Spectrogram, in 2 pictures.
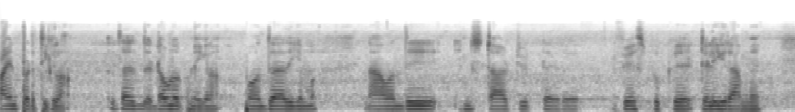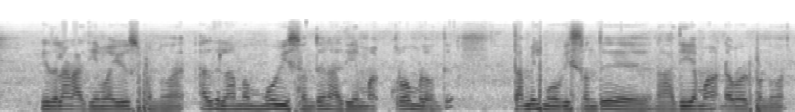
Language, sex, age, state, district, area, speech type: Tamil, male, 18-30, Tamil Nadu, Mayiladuthurai, rural, spontaneous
